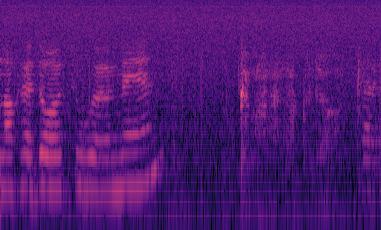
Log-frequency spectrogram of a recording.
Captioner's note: whispering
